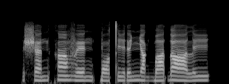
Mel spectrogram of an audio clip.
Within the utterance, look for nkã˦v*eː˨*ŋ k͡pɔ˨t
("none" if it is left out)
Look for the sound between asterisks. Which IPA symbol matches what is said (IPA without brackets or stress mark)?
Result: eː˨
